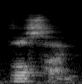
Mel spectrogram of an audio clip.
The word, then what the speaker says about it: Wolfsheim: Therefore, the X is pronounced X. And next we have Wolfsheim. Wolfsheim.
